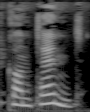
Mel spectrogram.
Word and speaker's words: content: When the same word is used in different parts of speech, the stress is often on a different syllable. This little dash is put before the stress in a dictionary.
